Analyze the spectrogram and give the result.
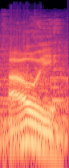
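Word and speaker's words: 青い: Blue is pronounced as AO or AOE. Ao. Ao? Ao. Aoi.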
